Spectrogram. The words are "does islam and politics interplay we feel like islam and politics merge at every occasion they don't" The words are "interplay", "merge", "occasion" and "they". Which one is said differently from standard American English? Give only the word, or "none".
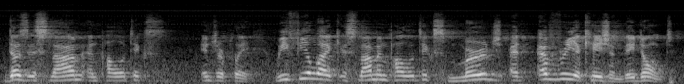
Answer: none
